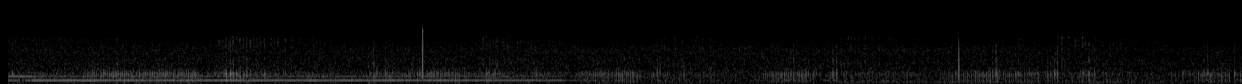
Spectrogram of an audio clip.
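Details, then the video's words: Chubby female cat purring while lying on her owner's belly indoors; soft, low rumbling purr in rhythmic breathing cycles, partly masked by a steady electrical hum during the first six seconds, with occasional faint clicks. "CAT PURR"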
